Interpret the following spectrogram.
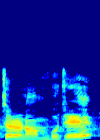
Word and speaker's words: চরণাম্বুজে: হয় ঠিক না কিন্তু ময়ের নিচে যদি বফলা থাকে আর সামনে যদি এরকম অ অথবা আ এরকম যদি পেয়ে থাকেন তাহলে মুও উচ্চারণ হবে না এটা যেভাবে আছে ওইভাবে অম্ব এরকমই উচ্চারণ হবে এটাকে মুও উচ্চারণ করা যাবে না ঠিক আছে আচ্ছা তাহলে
